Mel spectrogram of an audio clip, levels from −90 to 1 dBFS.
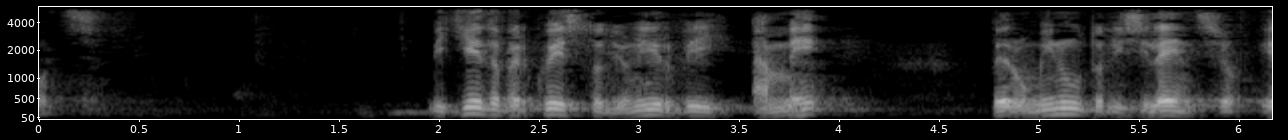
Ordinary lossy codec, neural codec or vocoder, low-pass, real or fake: none; vocoder, 44.1 kHz, 80 mel bands, Vocos; 5.4 kHz; fake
